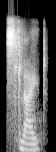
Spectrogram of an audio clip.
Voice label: "slide", Indian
